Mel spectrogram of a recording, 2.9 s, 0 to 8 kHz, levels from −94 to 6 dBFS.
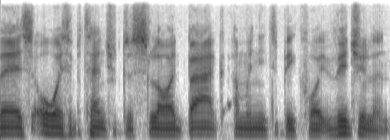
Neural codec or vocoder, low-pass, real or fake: none; 7.2 kHz; real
